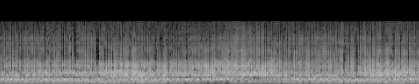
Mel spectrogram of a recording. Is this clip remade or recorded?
remade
